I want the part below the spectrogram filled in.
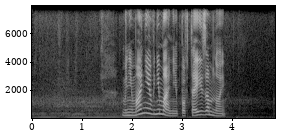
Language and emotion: Russian, positive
